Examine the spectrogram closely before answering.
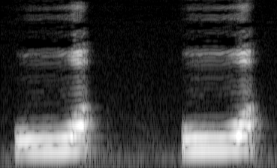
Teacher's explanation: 发音过程中唇形始终保持圆形，开头最圆，结尾圆唇度略减 · IPA: uo[uo]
